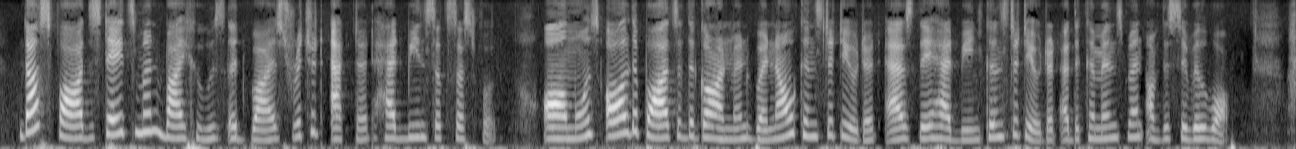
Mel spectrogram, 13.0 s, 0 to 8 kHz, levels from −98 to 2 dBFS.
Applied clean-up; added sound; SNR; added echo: neural mask model Resemble Enhance denoiser.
